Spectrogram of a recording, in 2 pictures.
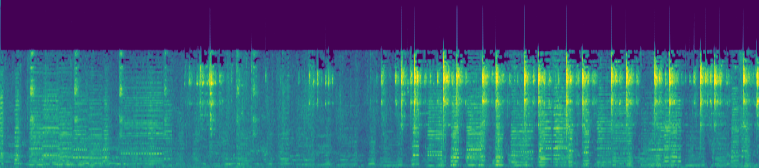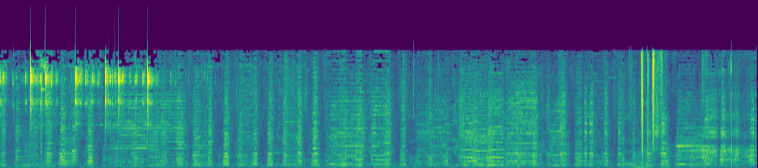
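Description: Piano accordion playing a lively tune, with rhythmic jingling percussion running through the middle stretch.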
